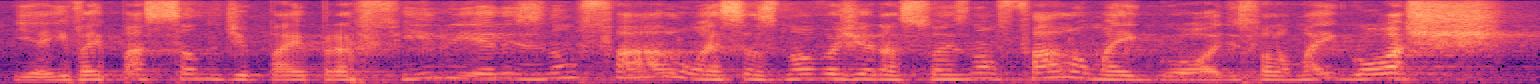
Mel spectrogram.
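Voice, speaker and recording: A man's voice: sits high, a little fast, gravelly. A middle-aged male pastor with a Brazilian Portuguese accent, preaching emphatically in a church, stressing points with rising repeated lists. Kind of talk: sermon teaching. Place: church hall. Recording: echoey church hall.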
